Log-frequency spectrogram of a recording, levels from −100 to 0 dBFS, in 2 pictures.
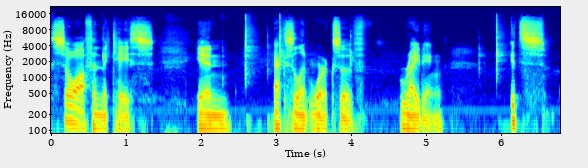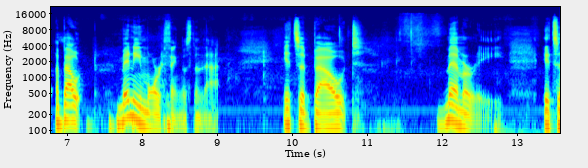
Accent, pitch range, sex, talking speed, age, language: American, 95-125 Hz, male, 90 wpm, 30-49, English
